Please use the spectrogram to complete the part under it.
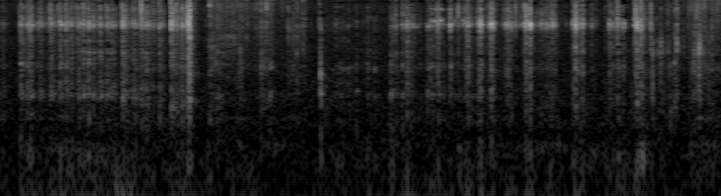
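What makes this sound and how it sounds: Fingertips press into the cut surface of a pre-scored, rectangular solid bar of blue-and-white striped soap, crumbling it and rubbing loose soap flakes away. The result is a quiet, dense run of bright, dry crackles and tiny crisp snaps with a high hiss, each dying away almost instantly, with a few louder crunches standing out.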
